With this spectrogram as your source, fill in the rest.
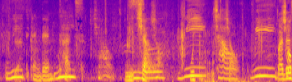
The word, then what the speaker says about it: Wechiau: Wechiau. But the spelling is different. Huh. And the spelling, the we is the same thing like the English we. So Wechiau is spelled W-E-C-H-I-A-U.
